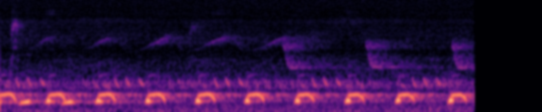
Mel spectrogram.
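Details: Greater coucal, also called crow pheasant: a series of ten deep, hooked hooting notes, each rising then falling, repeated about three times a second. Thin upslurred chirps of other birds sound faintly above, and the series cuts off abruptly.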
